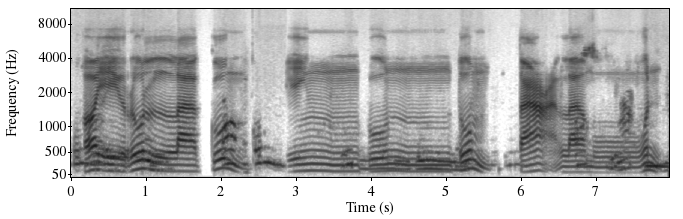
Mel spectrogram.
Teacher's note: Nun sukun bertemu dengan huruf kaf, bacaan ikhfa. Nun sukun bertemu dengan huruf ta, juga bacaan ikhfa. Dibaca samar-samar.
